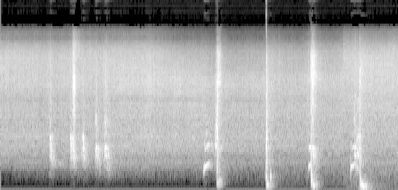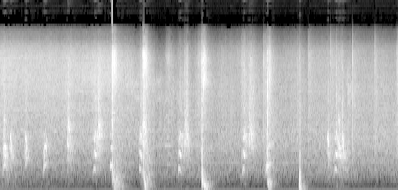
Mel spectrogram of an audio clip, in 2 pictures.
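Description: Weapons clash and heavy blows land in quick bursts.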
